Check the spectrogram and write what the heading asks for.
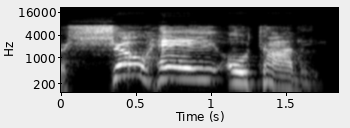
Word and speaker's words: Shohei Ohtani: We're also going to mention, and we're finally going to get into some Major League Baseball, Shohei Ohtani. Is that correct there, Mr. Aparicio? – That is it. That's how you say it.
